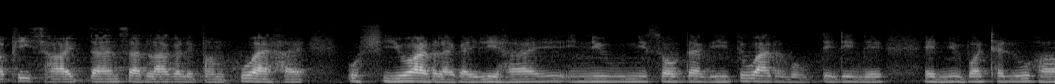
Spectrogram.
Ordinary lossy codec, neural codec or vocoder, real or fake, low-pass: none; codec, 16 kHz, 0.4 kbps, LongCat-Audio-Codec; fake; none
